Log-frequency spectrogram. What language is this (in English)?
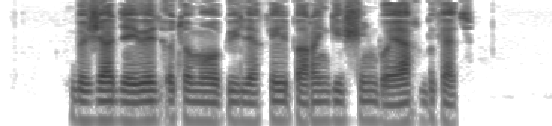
Central Kurdish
